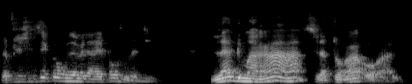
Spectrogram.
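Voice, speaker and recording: A man leads a Talmud class with a slightly husky, breathy voice. His pitch rises and falls in wide, animated swings, and he slips into the characters' lines to make his point. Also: quick pace. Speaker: rabbi teaching Talmud. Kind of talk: lively Talmud class to students. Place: live class with students in the room.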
